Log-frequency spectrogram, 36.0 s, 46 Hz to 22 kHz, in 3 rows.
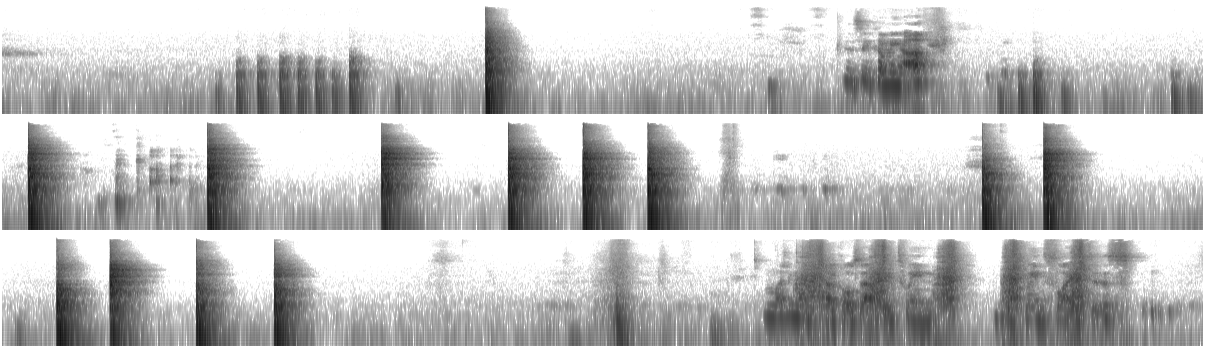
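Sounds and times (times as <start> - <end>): knife chopping on a cutting board: 12.3 - 12.6, 15.8 - 16.2, 17.1 - 18.8, 21.8 - 22.8, 24.6 - 27.1.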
